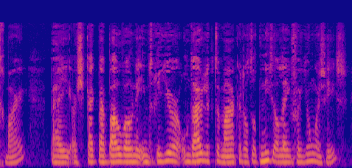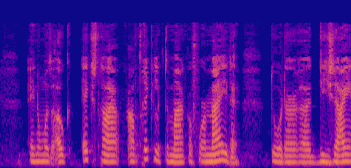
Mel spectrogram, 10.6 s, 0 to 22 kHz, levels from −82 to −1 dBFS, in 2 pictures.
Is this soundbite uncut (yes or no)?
yes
